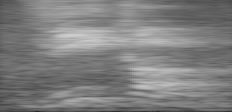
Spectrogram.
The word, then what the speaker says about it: vehicle: حيث أن الإج هنالك كلمات شاذة لا يلفظ فيها اللي هي exhausted، vehicle. أصلا الإج ولا لها أي ذكر ولكن يجب أن تكتب.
